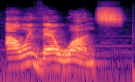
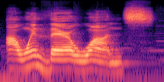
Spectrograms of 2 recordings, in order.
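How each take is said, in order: First: It is said quickly with 'I' reduced. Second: It is said quickly with 'I' reduced.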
